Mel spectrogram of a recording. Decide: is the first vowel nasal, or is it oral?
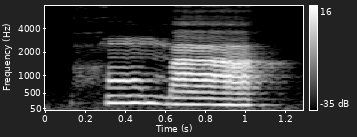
nasal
